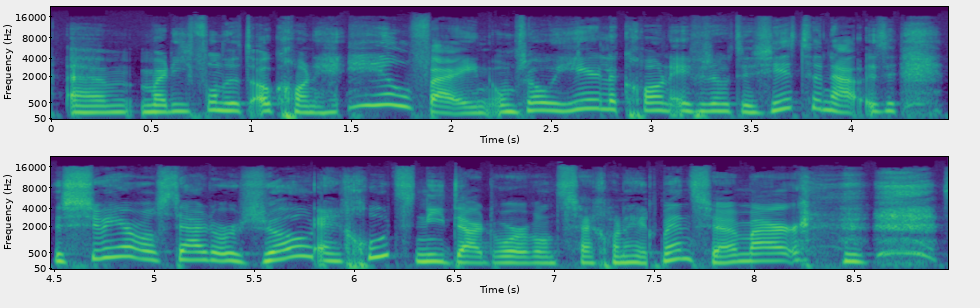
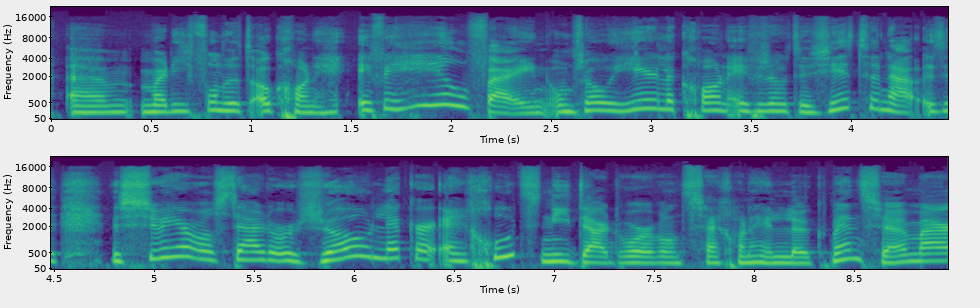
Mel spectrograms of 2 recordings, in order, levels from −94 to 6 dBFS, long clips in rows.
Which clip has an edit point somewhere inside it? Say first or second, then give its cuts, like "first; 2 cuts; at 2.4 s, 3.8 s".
first; 3 cuts; at 1.5 s, 5.8 s, 7.5 s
